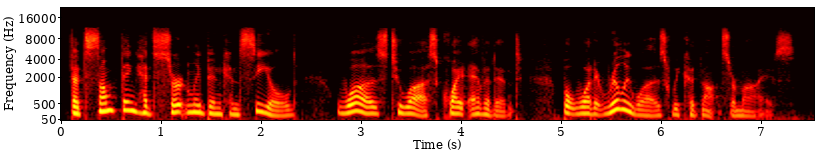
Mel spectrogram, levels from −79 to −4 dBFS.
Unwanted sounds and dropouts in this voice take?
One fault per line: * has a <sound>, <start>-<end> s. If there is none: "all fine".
all fine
